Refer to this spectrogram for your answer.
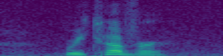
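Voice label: "recover", American English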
